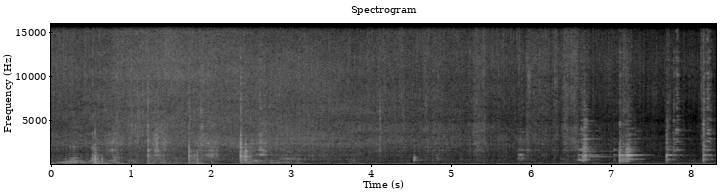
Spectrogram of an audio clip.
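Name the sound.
chicken stir-frying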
